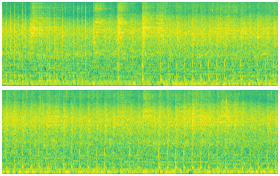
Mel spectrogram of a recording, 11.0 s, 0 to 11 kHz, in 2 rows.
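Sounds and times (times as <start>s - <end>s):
death metal band playing: 0.0s - 11.0s.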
